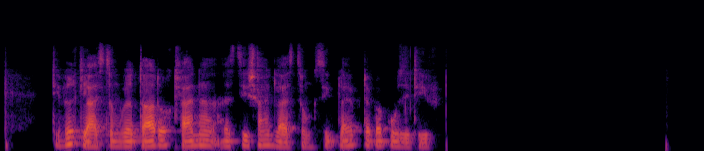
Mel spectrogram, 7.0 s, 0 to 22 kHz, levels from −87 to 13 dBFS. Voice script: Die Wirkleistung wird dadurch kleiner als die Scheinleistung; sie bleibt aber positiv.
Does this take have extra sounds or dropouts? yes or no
no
